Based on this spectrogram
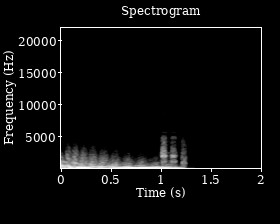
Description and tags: Power Down
A powering down sound effect made using Ableton's stock Operator and Analog synths
electronic, slow, shutdown, synth, power, power-down, down, synthesizer, shut-down, off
